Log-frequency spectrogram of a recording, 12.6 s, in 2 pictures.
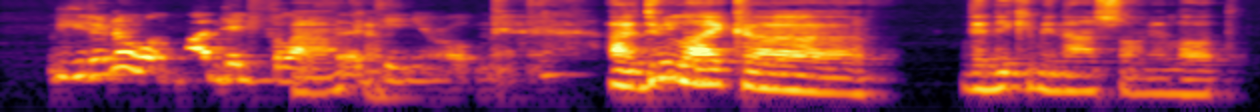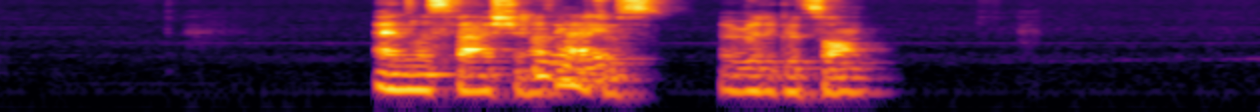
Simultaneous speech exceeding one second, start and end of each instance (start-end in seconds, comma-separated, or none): none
